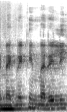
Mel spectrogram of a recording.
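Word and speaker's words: Magneti Marelli: कर रहे थे कि मैग्नेटिक मरेली जो है वो सही प्रोनाउंसिएशन है मैग्नेटिक मरेली, ठीक है, वैसे भी इटालियन हम कर नहीं सकते।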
